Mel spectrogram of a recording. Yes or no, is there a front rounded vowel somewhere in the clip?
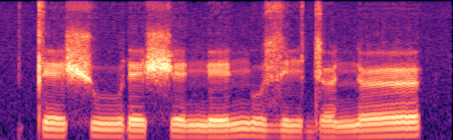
yes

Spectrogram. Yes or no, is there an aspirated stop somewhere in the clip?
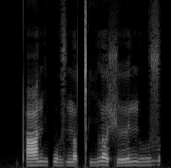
yes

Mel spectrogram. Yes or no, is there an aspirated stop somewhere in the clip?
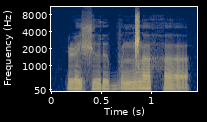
no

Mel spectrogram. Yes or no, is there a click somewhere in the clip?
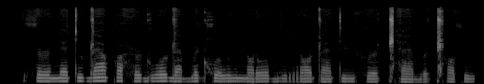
yes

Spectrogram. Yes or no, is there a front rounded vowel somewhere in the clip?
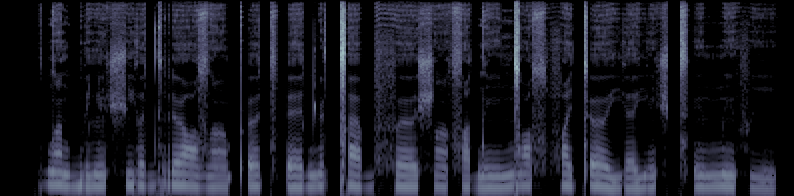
yes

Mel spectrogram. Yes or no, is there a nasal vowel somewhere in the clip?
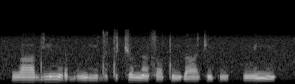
yes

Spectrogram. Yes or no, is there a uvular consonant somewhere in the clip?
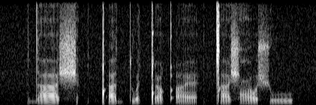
yes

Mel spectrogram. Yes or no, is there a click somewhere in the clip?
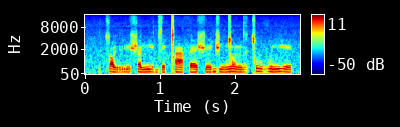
yes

